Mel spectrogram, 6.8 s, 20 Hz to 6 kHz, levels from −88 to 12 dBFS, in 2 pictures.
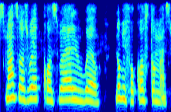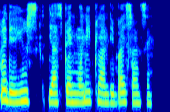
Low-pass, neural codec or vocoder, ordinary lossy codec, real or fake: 5.4 kHz; codec, 16 kHz, 8 kbps, FreqCodec, smaller model; none; fake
